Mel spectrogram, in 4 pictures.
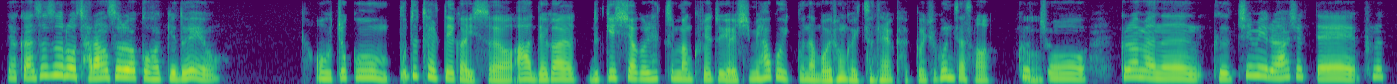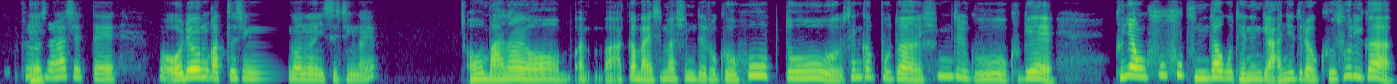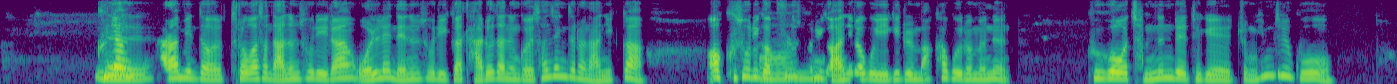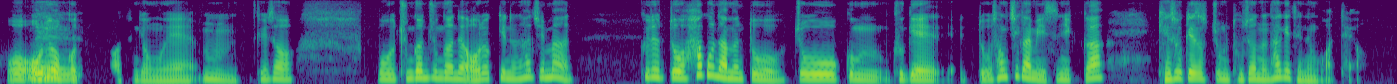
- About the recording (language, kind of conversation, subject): Korean, unstructured, 취미를 시작하게 된 계기는 무엇인가요?
- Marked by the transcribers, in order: laughing while speaking: "뭐 이런 거 있잖아요"; other background noise; distorted speech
